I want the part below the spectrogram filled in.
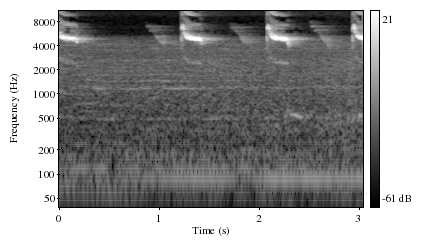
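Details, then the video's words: Untrained hobby-kept mountain white-eye (pleci montanus) giving high, thin, downslurred chirps repeated about once a second over steady low background hum. "pleci Monty bahan"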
